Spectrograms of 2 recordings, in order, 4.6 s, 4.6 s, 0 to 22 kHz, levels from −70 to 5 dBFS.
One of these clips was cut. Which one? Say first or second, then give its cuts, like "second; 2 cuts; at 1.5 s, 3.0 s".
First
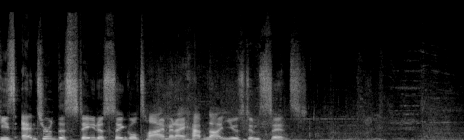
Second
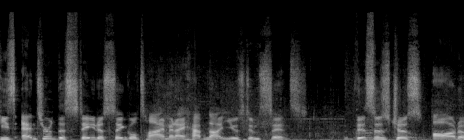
second; 1 cut; at 3.5 s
